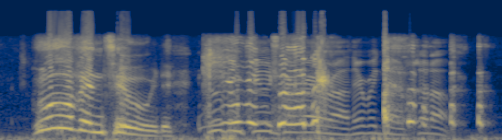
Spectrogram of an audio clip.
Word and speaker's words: Juventud Guerrera: Juventud Guerrera.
